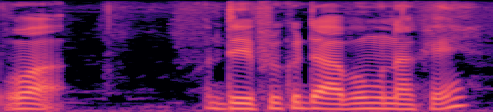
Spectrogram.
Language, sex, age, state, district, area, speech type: Bodo, male, 18-30, Assam, Udalguri, urban, spontaneous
